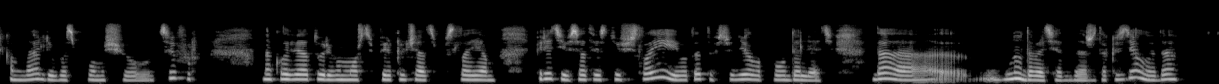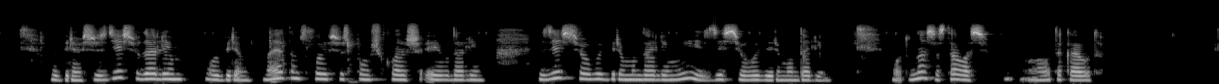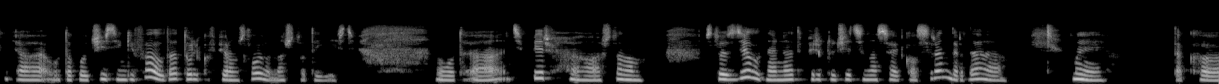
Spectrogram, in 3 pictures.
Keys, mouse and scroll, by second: 2.0 2, 3.0 3, 8.4-11.1 drag, 10.2 x, 12.0-13.8 drag, 12.4 a, 12.8 x, 13.8 click, 14.2-16.1 drag, 14.8 a, 15.6 x, 16.9-18.7 drag, 17.3 a, 17.6 x, 18.9-20.5 drag, 19.2 a, 19.5 x, 21.0 click, 22.7 middle click, 23.5 middle click, 25.9-30.7 middle drag, 32.2-34.0 drag, 34.0 middle click, 34.4 click, 34.6-35.7 middle drag.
